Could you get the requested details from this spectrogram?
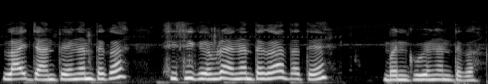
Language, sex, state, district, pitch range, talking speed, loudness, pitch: Wancho, female, Arunachal Pradesh, Longding, 220-270 Hz, 220 wpm, -12 LUFS, 250 Hz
